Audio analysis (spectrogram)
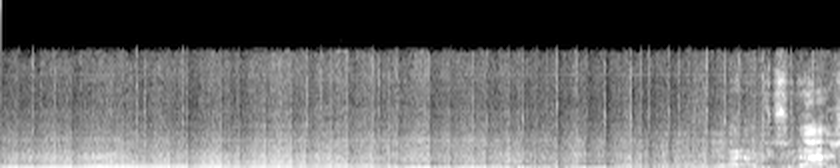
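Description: Ferrari sports car coming through a corner on a driving course, its engine note held steady and then dipping before picking up again. The engine is loud and close and runs continuously beneath an instructor's speech.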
